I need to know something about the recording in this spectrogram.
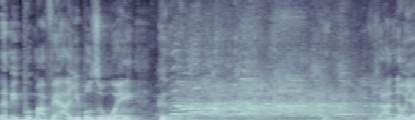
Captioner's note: audience laughing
